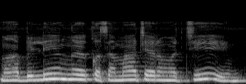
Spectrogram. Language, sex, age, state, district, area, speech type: Telugu, male, 45-60, Andhra Pradesh, Guntur, urban, spontaneous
